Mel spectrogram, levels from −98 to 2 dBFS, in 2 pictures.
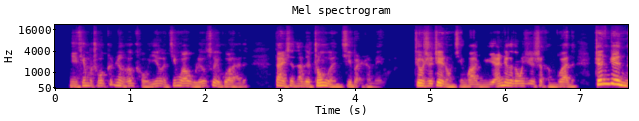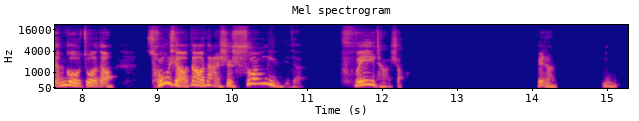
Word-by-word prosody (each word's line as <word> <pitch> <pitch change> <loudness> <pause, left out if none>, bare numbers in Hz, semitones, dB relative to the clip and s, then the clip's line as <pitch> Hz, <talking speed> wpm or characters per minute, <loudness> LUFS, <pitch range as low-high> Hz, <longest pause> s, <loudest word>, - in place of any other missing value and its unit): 你 140 -1 -11
听 170 +8 -6
不 - - -11
出 165 +1 -9
口 - - -13
任 175 -6 -5
何 150 +3 -8
口 115 -8 -12
音 145 +6 -10
了， 135 - -13
尽 170 +10 -8
管 155 -2 -4
5-6 135 +1 -7
岁 - - -5
过 130 0 -7
来 110 -3 -11
的， 120 - -20 0.4
但 175 -4 -1
是 155 - -7
他 140 +1 -9
的 140 -2 -4
中 175 +9 +2
文 115 -7 -5
基 120 +3 -8
本 110 -3 -12
上 105 -1 -13
没 100 - -24
有， 95 - -29 0.4
就 175 -2 +3
是 155 0 -4
这 180 +2 +5
种 125 -6 -5
情 125 +2 -11
况。 125 -1 -8
语 125 - -14
言 135 +7 -2
这 185 - +1
个 165 - -3
东 155 0 -4
西 155 0 -11
是 - - -8
很 115 -2 -10
怪 135 +2 -5
的， 115 - -10 0.3
真 270 +3 +7
正 260 -8 +7
能 170 +6 0
够 195 -7 +5
做 165 -4 +2
到 - - -2 0.4
从 335 - +6
小 185 - +4
到 175 - +4
大 210 - -3
是 165 +10 -1
双 300 +3 0
语 220 - +2
的， 105 -1 -23 0.5
非 225 +5 +3
常 110 - -12
少。 - - -15 1.8
非 150 - 0
常， 120 -6 -8 0.6
嗯。 130 -5 -13
150 Hz, 245 characters per minute, -23 LUFS, 120-175 Hz, 1.8 s, 真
